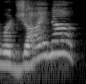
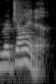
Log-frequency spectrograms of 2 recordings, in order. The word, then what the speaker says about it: Regina: Peter says, I have to move to Regina? It rhymes with a female body part.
